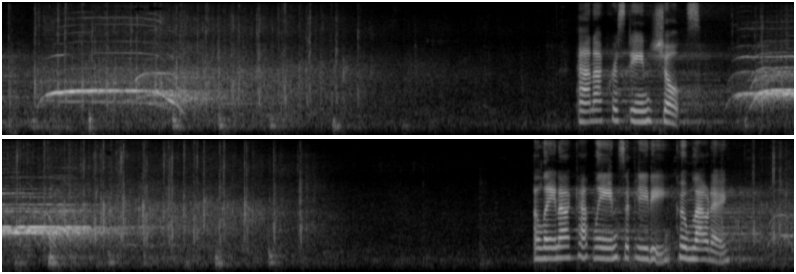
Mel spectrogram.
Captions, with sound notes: (audience applauds) Anna Christine Schultz. -(audience applauds) -(audience cheers) Elaina Kathleen Sepede, cum laude.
